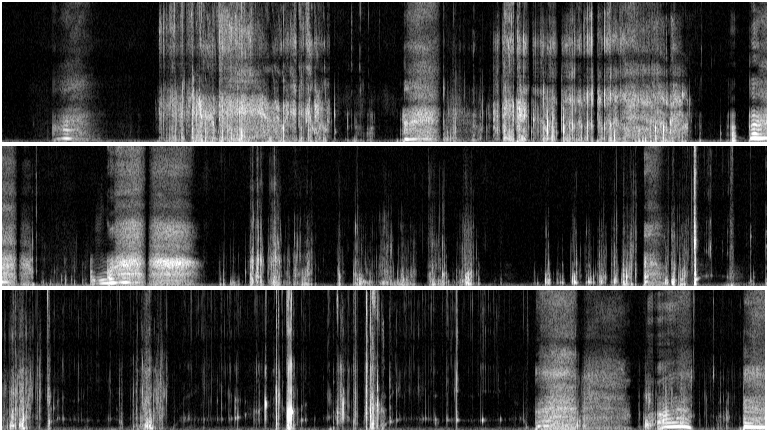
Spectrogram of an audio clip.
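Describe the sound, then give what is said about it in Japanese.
Close-up chewing and crunching of food, many irregular crisp and wet bursts of biting and mastication with short breathy pauses between them and no talk. “しっかりと近くで聞いていてください。それではいただきます。”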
